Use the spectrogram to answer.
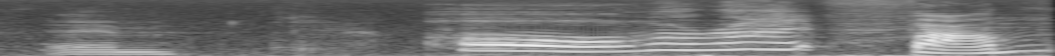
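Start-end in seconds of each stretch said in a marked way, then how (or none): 1.2-2.6 high, booming, drawn-out, belted delivery. Showing the other speakers a Jodie Whittaker impression for Doctor Who. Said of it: "what would your Jodie Whittaker impression have been?".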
